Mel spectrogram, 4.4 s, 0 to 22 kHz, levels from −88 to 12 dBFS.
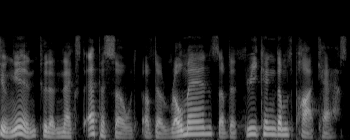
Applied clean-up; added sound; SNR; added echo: none; none; none; none.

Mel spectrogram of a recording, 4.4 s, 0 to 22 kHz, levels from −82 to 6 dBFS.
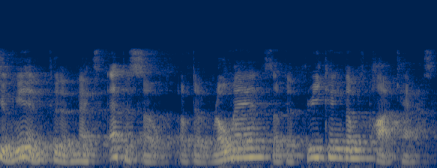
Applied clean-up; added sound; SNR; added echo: none; none; none; reverberation time 1.1 s.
